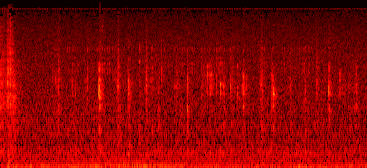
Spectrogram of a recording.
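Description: A bite into a soft-bun hamburger, then closed-mouth chewing: faint, irregular little clicks and smacks, a few a second.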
